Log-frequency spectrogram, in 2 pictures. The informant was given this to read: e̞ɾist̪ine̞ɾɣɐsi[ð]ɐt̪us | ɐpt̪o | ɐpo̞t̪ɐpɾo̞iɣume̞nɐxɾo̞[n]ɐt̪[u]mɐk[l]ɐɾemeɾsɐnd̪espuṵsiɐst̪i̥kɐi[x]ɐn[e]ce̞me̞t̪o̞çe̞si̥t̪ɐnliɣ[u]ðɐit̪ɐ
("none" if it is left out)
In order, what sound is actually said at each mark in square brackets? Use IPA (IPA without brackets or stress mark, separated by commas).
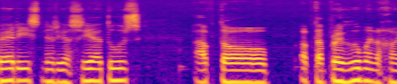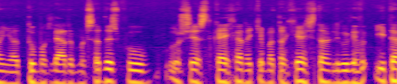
none, ɲ, u, l, x, e, o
